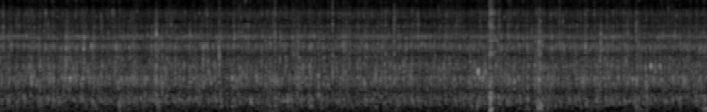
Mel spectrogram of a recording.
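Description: Water pours from a tin in a steady, continuous stream for several seconds, splashing and trickling at an even level with no voices, measured out for mixing herbicide spray.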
